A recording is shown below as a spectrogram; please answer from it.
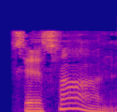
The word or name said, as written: sissonne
